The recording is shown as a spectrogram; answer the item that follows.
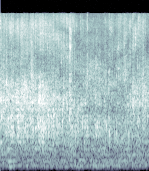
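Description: Water jetting into a boat's bait well and churning the surface, a steady rushing splash that fades slightly.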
